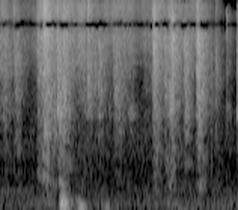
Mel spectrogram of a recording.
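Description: Papers and envelopes rustling as a stack of mail is handled, with a short low groan falling in pitch about half a second in.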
